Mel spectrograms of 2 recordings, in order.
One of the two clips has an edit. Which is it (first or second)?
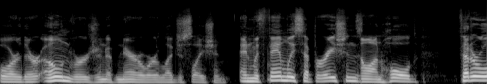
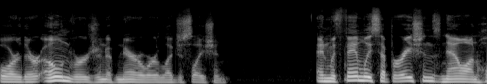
first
